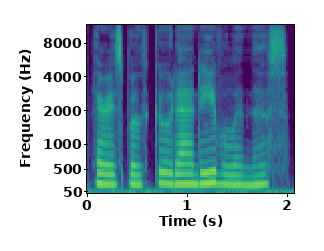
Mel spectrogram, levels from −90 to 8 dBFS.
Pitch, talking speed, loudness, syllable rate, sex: 200 Hz, 230 wpm, -15 LUFS, 5.4 syllables/s, female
